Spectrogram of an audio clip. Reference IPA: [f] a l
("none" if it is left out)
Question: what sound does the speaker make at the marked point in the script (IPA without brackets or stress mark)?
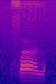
f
